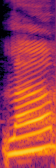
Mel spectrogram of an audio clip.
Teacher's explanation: La mad tabi'i dhahiri sebab ada alif sebelumnya baris fathah. Dibacanya panjang 2 harokat.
